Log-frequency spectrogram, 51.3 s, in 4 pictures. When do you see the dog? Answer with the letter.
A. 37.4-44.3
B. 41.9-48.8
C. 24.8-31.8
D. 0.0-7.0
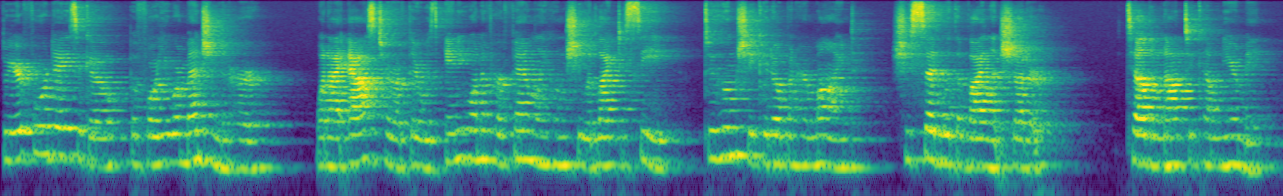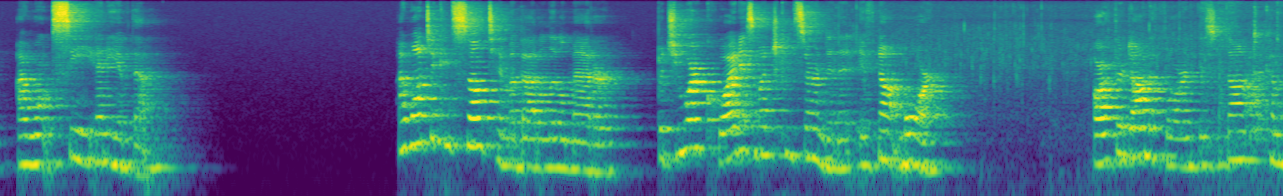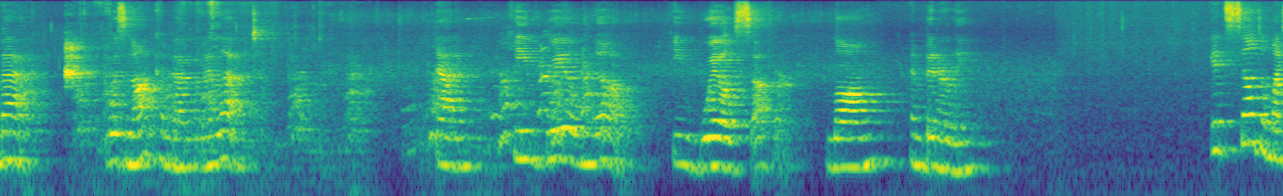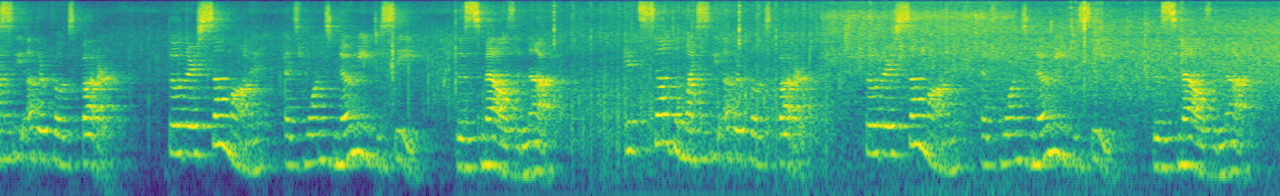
C.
